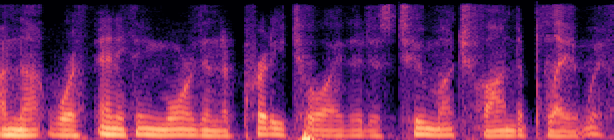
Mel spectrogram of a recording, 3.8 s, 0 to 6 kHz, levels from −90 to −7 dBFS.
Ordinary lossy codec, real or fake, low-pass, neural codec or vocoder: AAC, 24 kbps; fake; 5.4 kHz; codec, 16 kHz in and 24 kHz out, 0.9 kbps, LongCat-Audio-Codec, fine tuned four codebook decoder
